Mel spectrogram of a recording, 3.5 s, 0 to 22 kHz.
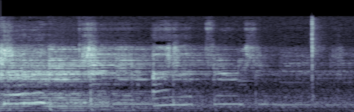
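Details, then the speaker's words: NuTone NM200 radio intercom master station on the bench: clear music through the speaker at steady volume with no hum, crackle or dropouts; the radio works. "push both buttons will scan through the presets CD auxilary a.m. 2 3 4 5 6 7 8 FM seems to work ok to me"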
